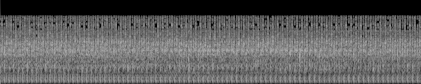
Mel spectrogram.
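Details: Ford Taurus engine running with no oil in the pan: steady idle with a fast, uneven knock about two to three a second; rod bearings starved of oil, run until it froze up and stalled.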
